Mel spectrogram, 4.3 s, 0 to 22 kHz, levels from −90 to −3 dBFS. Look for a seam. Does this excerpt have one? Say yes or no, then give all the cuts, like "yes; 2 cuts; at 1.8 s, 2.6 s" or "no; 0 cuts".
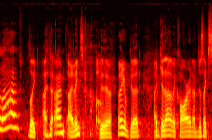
no; 0 cuts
